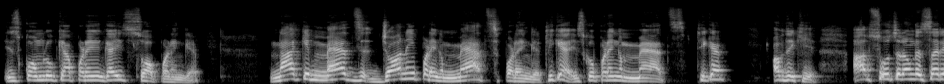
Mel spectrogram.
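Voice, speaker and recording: A man teaching an English pronunciation lesson, asking the class questions and answering them himself. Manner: drills with repeated questions, answers dropping low.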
